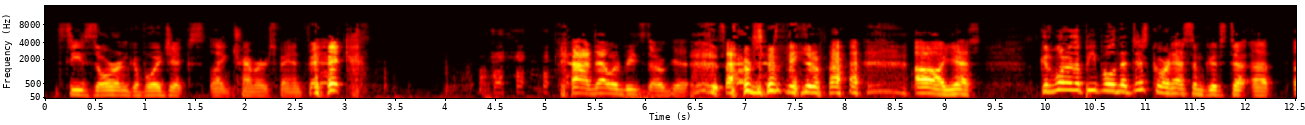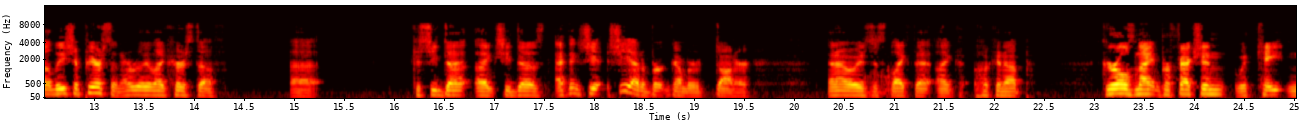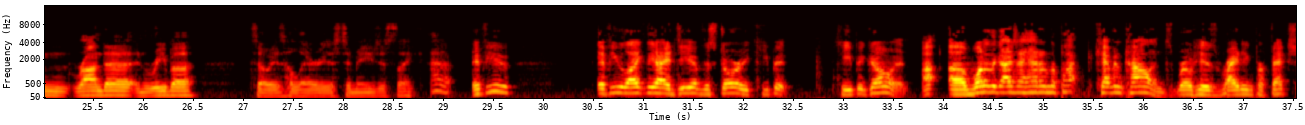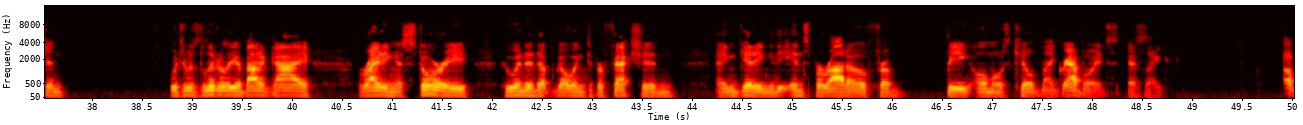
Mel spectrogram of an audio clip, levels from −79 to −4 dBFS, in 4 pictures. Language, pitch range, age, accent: English, 105-155 Hz, 30-49, American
